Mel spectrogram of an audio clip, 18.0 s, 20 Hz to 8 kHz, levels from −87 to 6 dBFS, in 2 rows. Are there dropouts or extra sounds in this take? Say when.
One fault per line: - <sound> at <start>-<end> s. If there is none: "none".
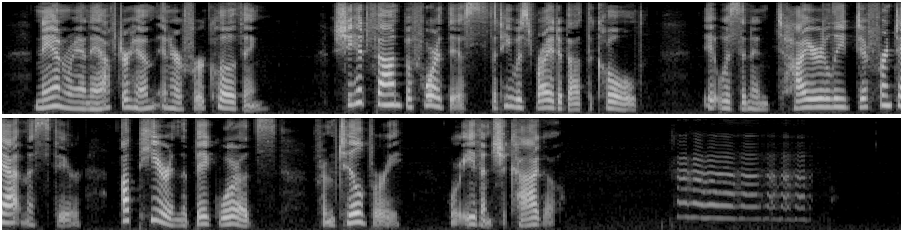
- laugh at 15.6-17.1 s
